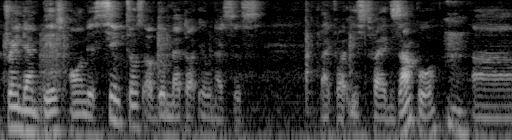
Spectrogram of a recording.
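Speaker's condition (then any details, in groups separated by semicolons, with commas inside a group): No condition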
